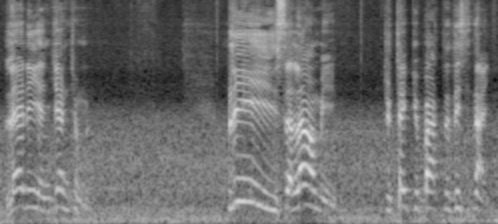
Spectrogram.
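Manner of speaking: ordinary talk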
